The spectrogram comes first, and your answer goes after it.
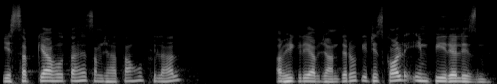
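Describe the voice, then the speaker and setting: Indian guy teaching history in class, high-ish voice, dry sound, jokey, keeps quizzing the students. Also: moderate pace, dark tone, no room sound. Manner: jokey, mixes Hindi and English, asks the class questions. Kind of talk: classroom lecture.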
